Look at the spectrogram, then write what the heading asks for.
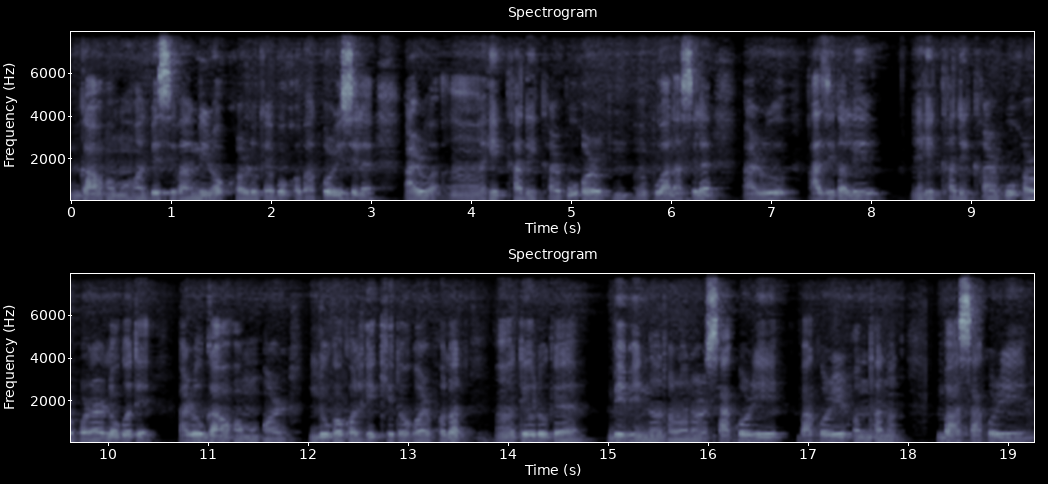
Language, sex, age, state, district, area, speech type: Assamese, male, 18-30, Assam, Morigaon, rural, spontaneous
